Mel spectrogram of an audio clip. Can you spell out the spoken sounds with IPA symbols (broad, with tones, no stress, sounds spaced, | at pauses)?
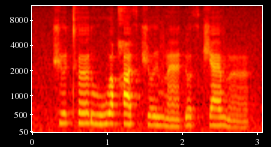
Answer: t͡ʃ ʏ˦ tʰ œ˦ ɾ u˦ w u˦ qʰ æ˦ θ t͡ʃ ɵ˧ ɪ̯ v æ̃˨ ɗ ɵ˦ θ t͡ʃ æ˦ v œ̃˨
